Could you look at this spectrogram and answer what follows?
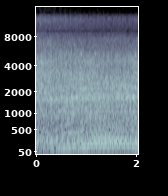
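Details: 1975 International Loadstar 1850 with Detroit 6V53 two-stroke diesel, first start after fixing loose fuel lines and feeding from a bucket: steady, busy low idle with even, rapid chatter and no misses; runs normally.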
